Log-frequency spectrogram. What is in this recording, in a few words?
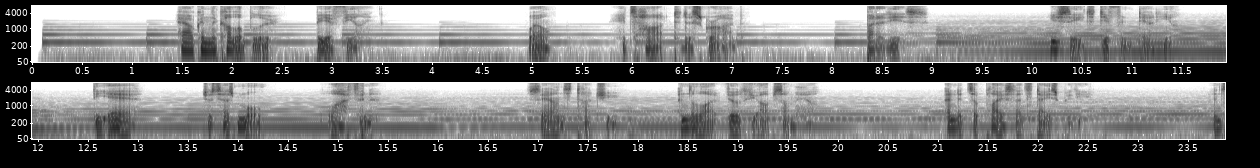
Voice Over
